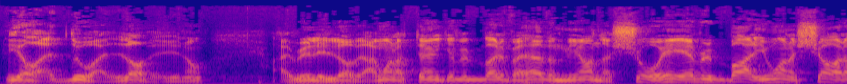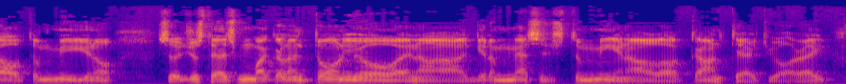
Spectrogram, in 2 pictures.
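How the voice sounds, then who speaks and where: A man doing a comedy impression of a good-natured, mumbling tough-guy boxer who talks in halting street slang. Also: fairly low pitch, lightly acted. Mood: grateful. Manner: slurred, halting street talk, says "yo" and "you know".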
